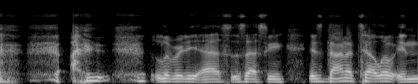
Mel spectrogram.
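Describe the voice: Someone does plain reading aloud, and the intonation holds fairly level.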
